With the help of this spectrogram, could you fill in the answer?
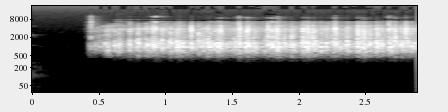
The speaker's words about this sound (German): Oh, sein Applaus. Wow, das ist ja hervorragend. Der klingt ja toll, ne?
